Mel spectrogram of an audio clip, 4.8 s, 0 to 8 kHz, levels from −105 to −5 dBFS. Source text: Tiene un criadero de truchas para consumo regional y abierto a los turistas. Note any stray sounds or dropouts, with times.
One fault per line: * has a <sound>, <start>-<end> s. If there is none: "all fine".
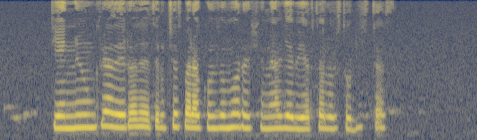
all fine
